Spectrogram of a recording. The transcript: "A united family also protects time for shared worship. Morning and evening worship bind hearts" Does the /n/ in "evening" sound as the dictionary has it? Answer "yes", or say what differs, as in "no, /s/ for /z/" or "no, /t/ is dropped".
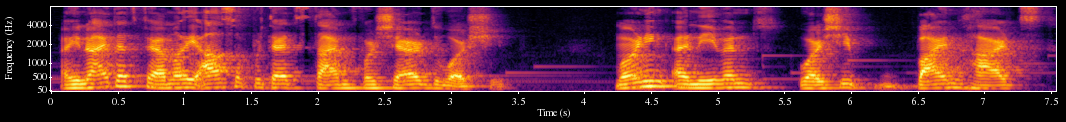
no, /n/ is dropped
